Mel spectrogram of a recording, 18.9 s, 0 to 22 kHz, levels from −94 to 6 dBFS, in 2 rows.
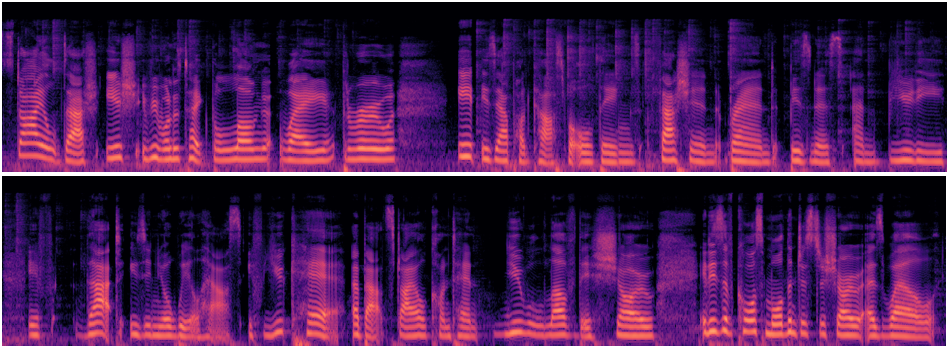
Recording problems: household noises; faint; throughout; 30 dB below the speech

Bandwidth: 15 kHz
